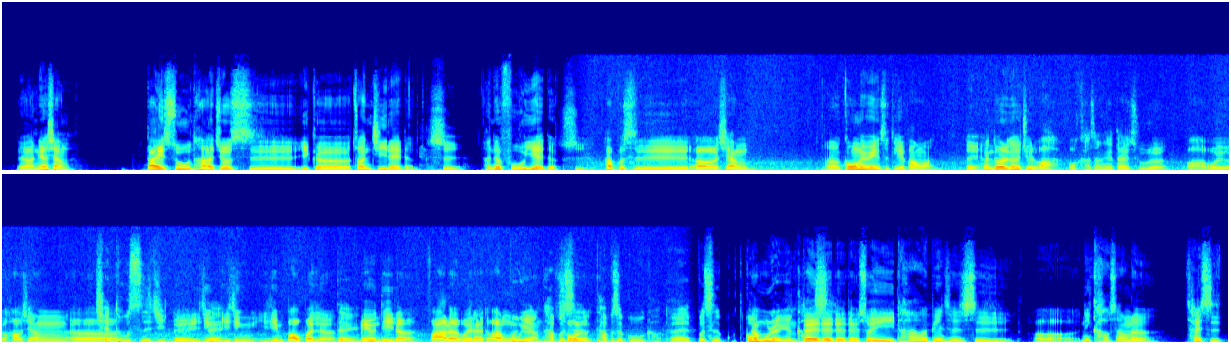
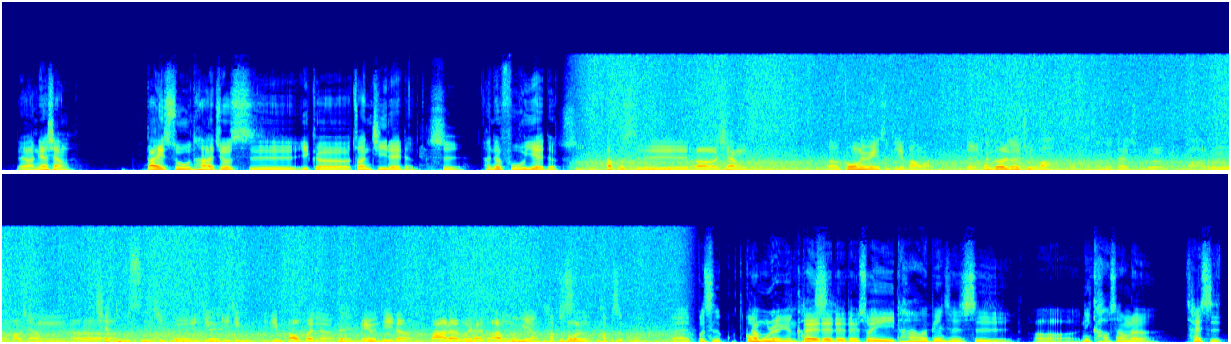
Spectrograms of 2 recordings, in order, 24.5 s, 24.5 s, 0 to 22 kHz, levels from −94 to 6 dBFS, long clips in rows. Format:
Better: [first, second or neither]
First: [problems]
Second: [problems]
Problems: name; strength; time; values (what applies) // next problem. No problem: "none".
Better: first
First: hiss; faint; from 6 to 19 s; 25 dB below the speech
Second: hiss; loud; from 6 to 19 s; 5 dB below the speech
